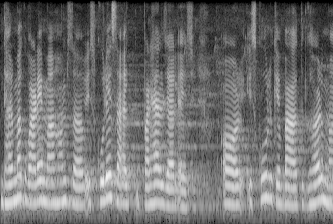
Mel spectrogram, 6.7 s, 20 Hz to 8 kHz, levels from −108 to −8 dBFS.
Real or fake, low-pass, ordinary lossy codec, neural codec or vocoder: real; none; none; none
